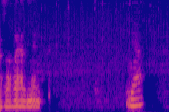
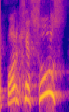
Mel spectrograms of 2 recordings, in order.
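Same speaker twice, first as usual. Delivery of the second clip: high, loud, laughing exclamation; daughter's exclamation; 11 semitones higher, 11 dB louder, slower than usual. Retold or imitated. Mother imitating her daughter's exasperated cry, high and laughing. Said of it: "mi hija tiene una exclamación que dice".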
